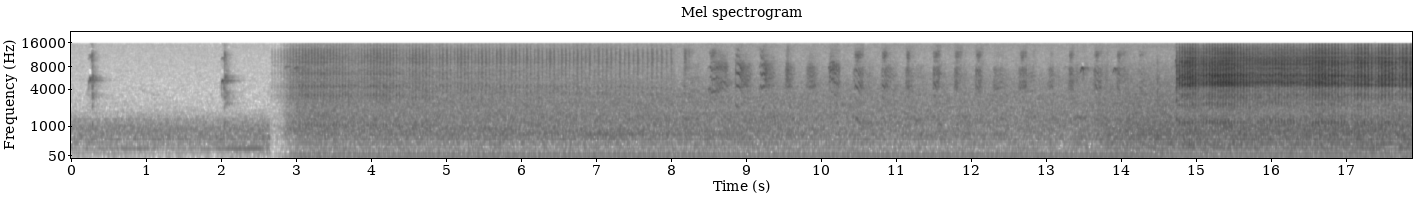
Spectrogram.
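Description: A red squirrel calls with a rhythmic series of dry, scratchy ticks, repeated roughly four times a second for several seconds. Steady background hiss runs throughout, swelling to a loud rush near the end.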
